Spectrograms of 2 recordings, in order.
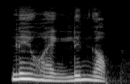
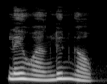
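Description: First: Name savoured slowly, "Lê Hoàng Linh Ngọc" drawn out; turning the name over slowly; slow musing. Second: Said in the usual way. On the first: A narrator's reading. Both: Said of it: "Trong lòng cậu tự nhủ".

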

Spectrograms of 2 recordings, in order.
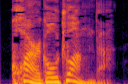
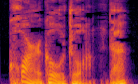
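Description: First: Said in the usual way. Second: 块儿够壮的 with 壮 as zhuǎng; dipping third tone on 壮 in 块儿够壮的; Beijing reading. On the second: Shown as a demonstration. Narrator contrasting word lists, Beijing reading. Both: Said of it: "北京话说块儿够壮的".

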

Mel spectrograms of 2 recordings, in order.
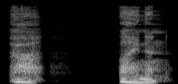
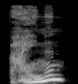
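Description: First: Said in the usual way. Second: Startled question, swooping upward; aghast, rising sharply at the end; horrified cry. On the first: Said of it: "sagte der Diener". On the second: A narrator's reading. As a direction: exclaim it in shocked disbelief. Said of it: "rief der Advokat mit Entsetzen".

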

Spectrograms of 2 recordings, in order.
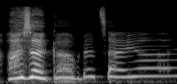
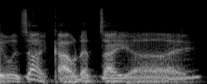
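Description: First: Very high, piercing shriek of grief; wailing cry. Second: High wail sinking to a soft moan; wailing cry.

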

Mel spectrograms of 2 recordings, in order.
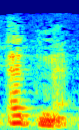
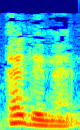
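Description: First: أدنى with a dead, unreleased d; dal without qalqala. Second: أدنى with a bouncing echo after the d; qalqala on dal. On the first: Teacher shows what not to say, أدنى without the bounce. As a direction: run d straight into n in أدنى. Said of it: "ما تقولش أدنى". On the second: Teacher shows the rule, أدنى with bounced dal. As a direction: release the d of أدنى, "ad-e-na". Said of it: "سكون قلقلها". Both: Shown as a demonstration.

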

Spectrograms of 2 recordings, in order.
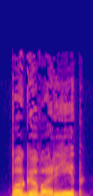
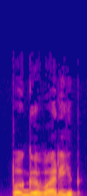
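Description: First: Louder, higher incredulous echo; loud disbelieving question; alarmed question. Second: Mildly incredulous echo with a rise; first, milder startled question; doubtful question. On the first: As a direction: push the question up in rising alarm. Repeats his words, more alarmed. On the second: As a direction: query it in disbelief, still contained. Repeats his words in alarm. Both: Acted.

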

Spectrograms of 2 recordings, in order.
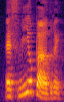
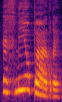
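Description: First: Said in the usual way. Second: Voix d'enfant douce, haute et lente. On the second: A narrator's reading. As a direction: dire tendrement, lentement, dans l'aigu. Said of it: "dit d'une voix douce". (doux, aigu et lent)

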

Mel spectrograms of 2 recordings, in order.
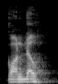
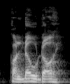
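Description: First: Loud, higher desperate cry; panicked yell; frantic shout. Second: Louder and higher, building panic; desperate screaming question; louder frantic shout. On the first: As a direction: yell asking where the child is. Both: Acted. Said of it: "hét lên".

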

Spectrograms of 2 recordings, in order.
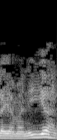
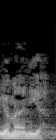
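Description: First: "يمانية" said as yamaniyya, short a and double ya; doubled ya. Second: "يمانية" with long aa, then a single light ya. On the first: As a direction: press and hold the ya in "يمانية". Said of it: "تعين التشديد". ("يمانية" تُنطق بياء مشددة) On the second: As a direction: keep the ya of "يمانية" undoubled. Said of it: "فاقتضى تخفيفه". ("يمانية" بياء مخففة) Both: Shown as a demonstration.

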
